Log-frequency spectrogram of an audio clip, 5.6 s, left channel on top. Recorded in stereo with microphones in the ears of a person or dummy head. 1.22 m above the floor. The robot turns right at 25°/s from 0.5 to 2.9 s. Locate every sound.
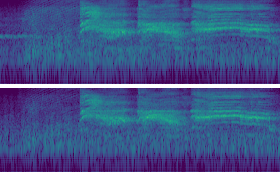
1.6 s a scream: 160° right, 3 m; by 5.5 s 125° right, 3 m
